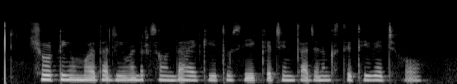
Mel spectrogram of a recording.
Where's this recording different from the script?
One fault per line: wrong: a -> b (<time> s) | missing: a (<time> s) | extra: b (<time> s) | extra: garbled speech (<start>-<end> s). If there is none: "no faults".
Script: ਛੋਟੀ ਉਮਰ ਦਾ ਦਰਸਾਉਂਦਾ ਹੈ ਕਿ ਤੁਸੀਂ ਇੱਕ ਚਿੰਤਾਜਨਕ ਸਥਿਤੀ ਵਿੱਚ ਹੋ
extra: ਜੀਵਨ (1.1 s)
